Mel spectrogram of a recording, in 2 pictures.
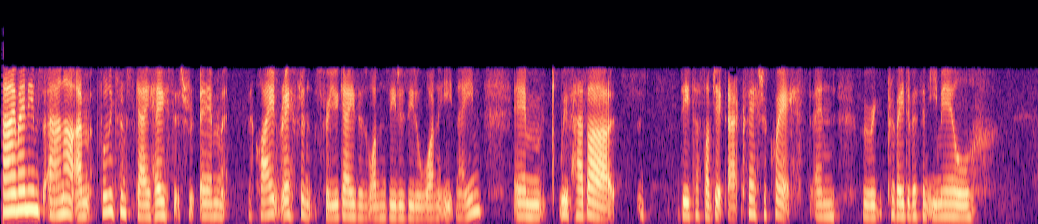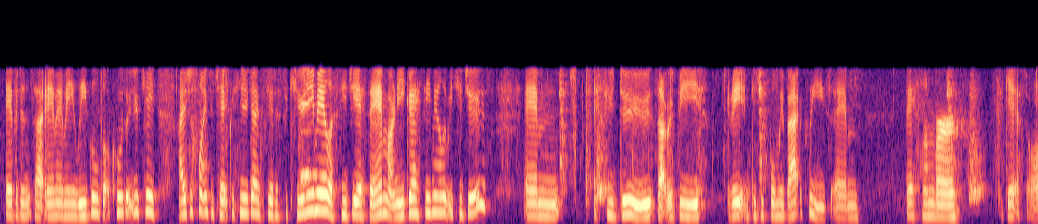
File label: call recording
